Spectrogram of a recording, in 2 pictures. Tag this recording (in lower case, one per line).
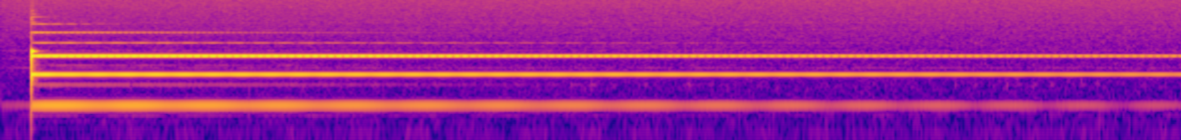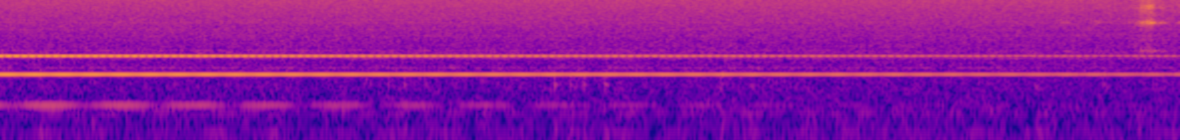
musical instrument
music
